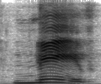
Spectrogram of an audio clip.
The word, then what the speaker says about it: knave: नेव, KNAVE, नेव। Okay, के silent है यहाँ पर, इसकी प्रोनाउंसिएशन ऐसी है जैसे कि हो ही ना इसमें, नेव।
